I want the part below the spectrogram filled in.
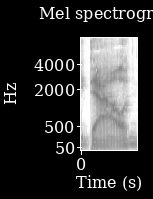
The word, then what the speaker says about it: DAO: The group that tried to buy the Constitution formed a DAO, D-A-O, yes. pronounced like D-O-W.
